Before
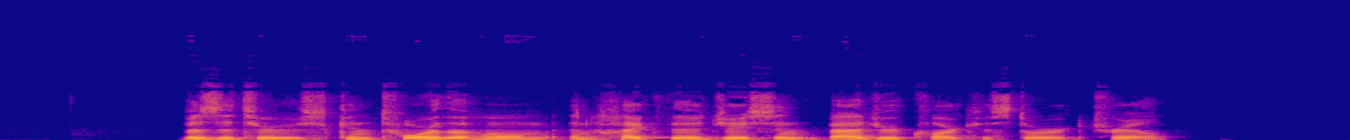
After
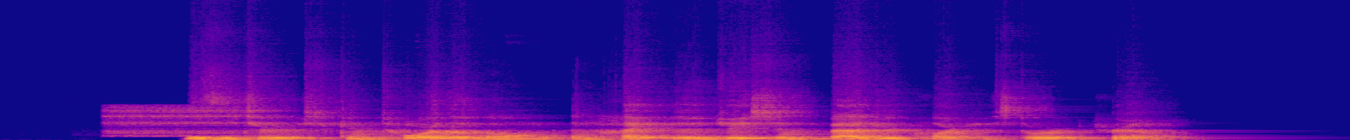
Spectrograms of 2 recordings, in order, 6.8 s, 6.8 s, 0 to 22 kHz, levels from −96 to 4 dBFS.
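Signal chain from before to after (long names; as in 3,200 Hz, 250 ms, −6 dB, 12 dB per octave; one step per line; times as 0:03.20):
adaptive Wiener filter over 9 samples
0:00.54–0:01.17: healed spectral selection 590–5,600 Hz after
0:05.16–0:05.58: tilt shelving filter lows +7 dB, about 1,100 Hz
tuned comb filter 150 Hz, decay 1.5 s, mix 40%
reverb whose tail is shaped and stops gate 250 ms falling, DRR 0 dB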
